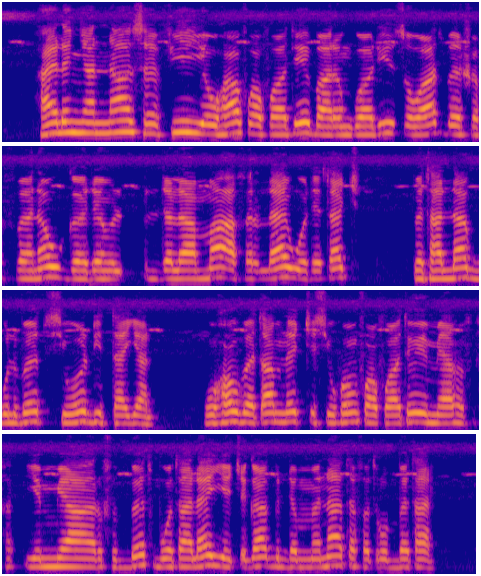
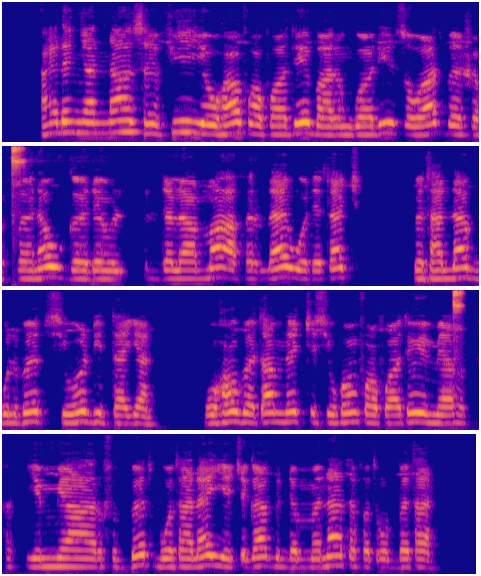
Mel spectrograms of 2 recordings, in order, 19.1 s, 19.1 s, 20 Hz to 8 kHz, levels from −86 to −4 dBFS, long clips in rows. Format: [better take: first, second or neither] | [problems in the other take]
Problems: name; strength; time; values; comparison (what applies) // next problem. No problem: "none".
first | noise reduction (neural mask model DeepFilterNet 3)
